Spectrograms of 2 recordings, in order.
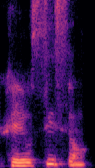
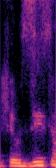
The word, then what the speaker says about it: réussissons: এর মানে উচ্চারণ করতে যে তখন মানে প্রবলেম পড়তে পারেন সামনে, যে খেউসিসো আপনার খেউজিসো বলে ফেলে অনেকে, এটা একটু কেয়ারফুল থাকবেন। ডবল এস থাকলে সেটা হচ্ছে ছ, একটা এস থাকলে তখন ছ, একটা এস থাকলে কোথাও, ওটা এখন এখানে নাই, খেউসিসো।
